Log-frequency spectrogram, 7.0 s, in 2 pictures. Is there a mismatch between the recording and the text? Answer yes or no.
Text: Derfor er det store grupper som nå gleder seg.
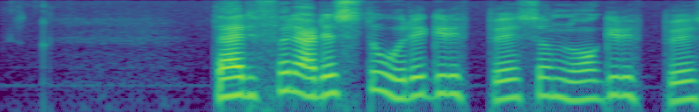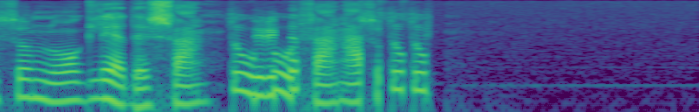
yes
